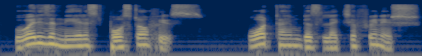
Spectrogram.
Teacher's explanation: There's a falling intonation on the last syllable of the sentence.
